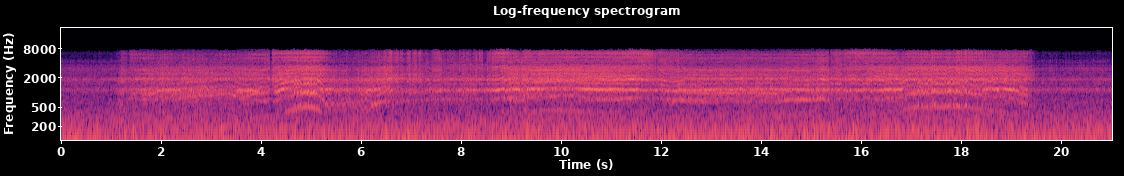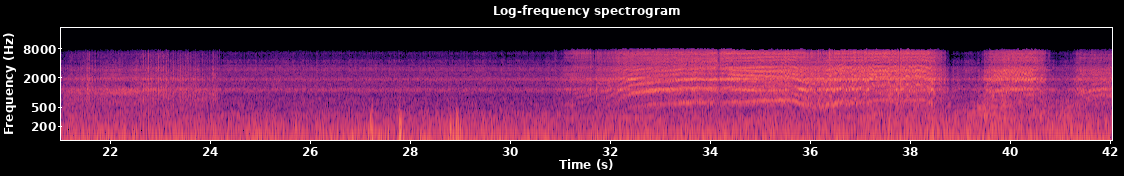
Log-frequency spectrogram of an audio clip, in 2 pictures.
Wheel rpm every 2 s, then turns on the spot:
20, 80, 70, 80, 100, 100, 90, 90, 90, 60, 10, 30, 0, 0, 0, 20, 130, 160, 140, 80, 60.
20-24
